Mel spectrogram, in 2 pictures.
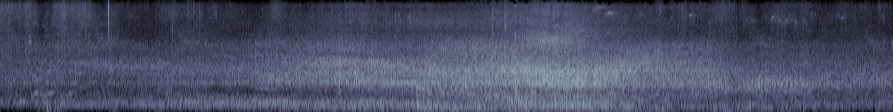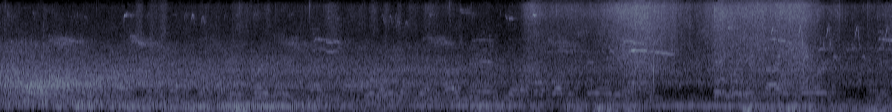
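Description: A vehicle crossing the road bridge overhead: a rush of tyre and road noise that swells to its loudest about seven seconds in, then fades away. A steady low hum runs underneath.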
